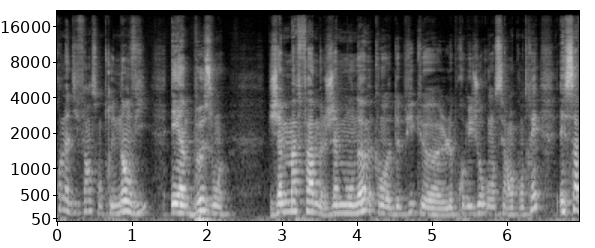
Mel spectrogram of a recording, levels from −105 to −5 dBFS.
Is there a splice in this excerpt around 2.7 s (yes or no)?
yes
